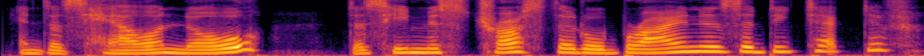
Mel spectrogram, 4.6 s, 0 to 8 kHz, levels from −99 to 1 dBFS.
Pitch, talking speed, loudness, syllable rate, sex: 220 Hz, 155 wpm, -18 LUFS, 4.5 syllables/s, female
